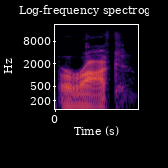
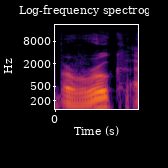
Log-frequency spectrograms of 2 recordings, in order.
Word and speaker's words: Baruch: So you have Tobit, there's Judith, there's Baruch, not Barak, but Baruch, I believe is how it's pronounced.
